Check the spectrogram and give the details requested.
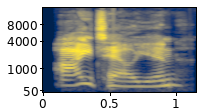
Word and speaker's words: Italian: And I also want to point out that it is never appropriate to pronounce the word Italian with a long I at the beginning, as Apollo Creed is doing in this scene, and they do throughout this movie. The word Italian comes from the country of Italy.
